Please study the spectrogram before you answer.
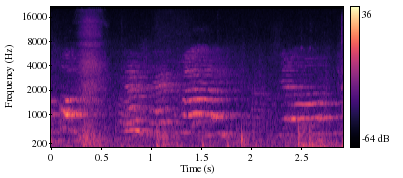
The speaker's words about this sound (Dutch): En bijzonder, dat is het bedrijf wat kinderdagverblijf en buitenschoolse opvang faciliteert. En dat horen wij ook op de achtergrond. Ja, de BSO.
